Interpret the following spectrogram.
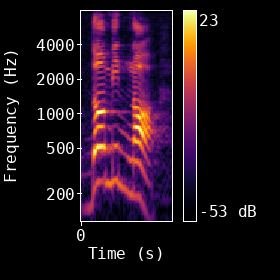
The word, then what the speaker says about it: dominó: dominó pronuncia comigo dominó Qual é a sílaba que é pronunciada com mais força é o dó é o me ou é o nó perceba que a palavra Olha só dominó a sílaba mais intensa que a pronunciada com mais força é a última é um nó certo então a gente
